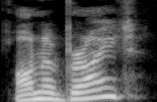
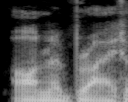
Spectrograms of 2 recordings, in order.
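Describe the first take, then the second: First: Put-on high, questioning child's voice; boy's high-pitched, rising appeal; earnest boy. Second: Uncle's level, settled assurance; reassuring uncle. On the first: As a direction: ask it high, seeking a promise. Boy asks uncle to swear secrecy. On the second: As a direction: answer evenly, as a grown-up agreeing. Uncle calmly gives his promise. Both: A narrator's reading.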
